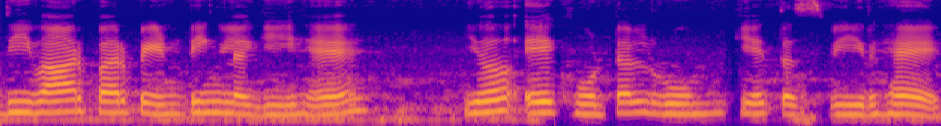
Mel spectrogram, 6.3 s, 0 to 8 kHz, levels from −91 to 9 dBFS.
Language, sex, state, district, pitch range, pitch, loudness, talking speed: Hindi, female, Maharashtra, Mumbai Suburban, 190-220 Hz, 200 Hz, -16 LUFS, 115 wpm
